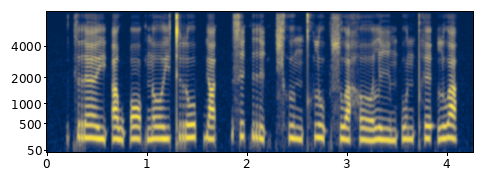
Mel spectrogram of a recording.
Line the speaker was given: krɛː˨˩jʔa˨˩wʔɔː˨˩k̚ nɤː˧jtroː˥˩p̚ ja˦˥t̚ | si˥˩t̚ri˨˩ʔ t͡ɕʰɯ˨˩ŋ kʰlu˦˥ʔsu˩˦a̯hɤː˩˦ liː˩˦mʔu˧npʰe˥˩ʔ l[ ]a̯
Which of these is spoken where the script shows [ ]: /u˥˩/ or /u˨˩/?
u˥˩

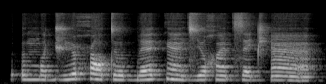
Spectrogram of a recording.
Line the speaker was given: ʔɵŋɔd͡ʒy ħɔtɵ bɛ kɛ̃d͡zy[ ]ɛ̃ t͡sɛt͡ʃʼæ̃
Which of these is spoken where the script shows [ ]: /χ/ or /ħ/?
χ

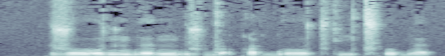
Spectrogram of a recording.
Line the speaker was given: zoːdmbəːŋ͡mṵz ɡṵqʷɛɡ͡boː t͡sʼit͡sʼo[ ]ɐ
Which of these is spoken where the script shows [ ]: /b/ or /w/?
b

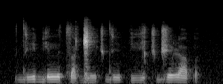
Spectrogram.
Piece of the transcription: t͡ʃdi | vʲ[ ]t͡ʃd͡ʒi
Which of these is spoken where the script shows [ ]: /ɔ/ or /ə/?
ə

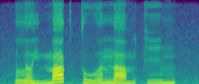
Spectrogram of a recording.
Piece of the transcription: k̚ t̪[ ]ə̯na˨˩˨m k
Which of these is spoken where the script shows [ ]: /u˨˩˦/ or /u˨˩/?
u˨˩˦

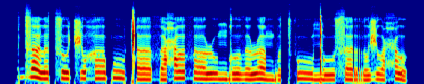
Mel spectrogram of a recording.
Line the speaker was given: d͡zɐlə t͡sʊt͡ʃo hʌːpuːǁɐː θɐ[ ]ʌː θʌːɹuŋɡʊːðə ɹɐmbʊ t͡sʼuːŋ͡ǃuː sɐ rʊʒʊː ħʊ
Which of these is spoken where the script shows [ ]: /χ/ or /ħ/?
ħ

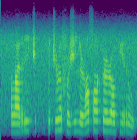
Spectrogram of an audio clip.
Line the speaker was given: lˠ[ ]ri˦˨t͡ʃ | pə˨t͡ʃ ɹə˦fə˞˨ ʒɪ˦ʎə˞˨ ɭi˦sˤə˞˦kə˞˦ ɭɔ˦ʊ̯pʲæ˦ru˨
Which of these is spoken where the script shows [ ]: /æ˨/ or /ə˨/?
æ˨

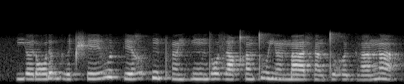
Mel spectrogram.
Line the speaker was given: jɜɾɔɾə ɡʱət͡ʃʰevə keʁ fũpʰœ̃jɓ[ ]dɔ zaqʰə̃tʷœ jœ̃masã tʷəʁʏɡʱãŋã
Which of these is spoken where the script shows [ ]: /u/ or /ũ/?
ũ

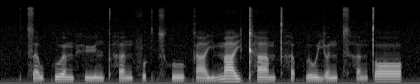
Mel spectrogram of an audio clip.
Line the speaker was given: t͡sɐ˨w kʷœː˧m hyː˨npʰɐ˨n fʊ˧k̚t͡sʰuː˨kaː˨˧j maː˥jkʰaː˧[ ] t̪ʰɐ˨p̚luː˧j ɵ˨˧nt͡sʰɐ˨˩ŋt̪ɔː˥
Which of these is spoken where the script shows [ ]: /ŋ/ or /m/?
m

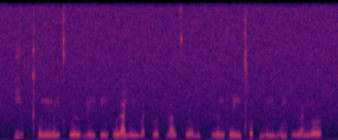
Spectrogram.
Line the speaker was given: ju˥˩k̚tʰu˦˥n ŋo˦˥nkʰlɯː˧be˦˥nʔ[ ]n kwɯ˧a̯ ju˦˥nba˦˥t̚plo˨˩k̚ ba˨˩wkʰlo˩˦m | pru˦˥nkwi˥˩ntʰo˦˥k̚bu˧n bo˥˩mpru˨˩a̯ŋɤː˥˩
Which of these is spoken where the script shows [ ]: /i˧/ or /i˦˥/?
i˦˥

